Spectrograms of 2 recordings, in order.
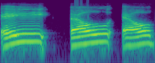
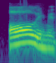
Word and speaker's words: all: 또 하나 이제 자주 나오는게 A 다음에 이렇게 a l l 붙는요 덩어리 철자도 많이 있어요 아네 어 요것도 조금 근데 발음이 특이한게 원래 우리 a 소리는로 배웠잖아요 그러면 이렇게 보면이 돼야 될 텐데 요거에 소리는입니다 all all all 따라해볼까요 all all네 all all all 그래서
